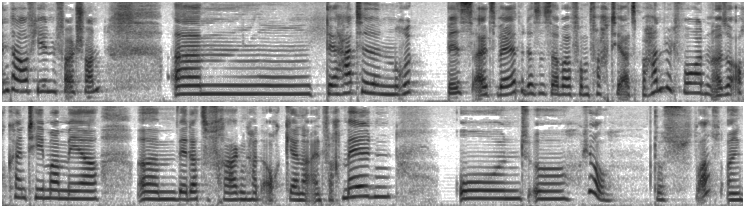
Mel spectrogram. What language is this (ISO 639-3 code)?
deu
